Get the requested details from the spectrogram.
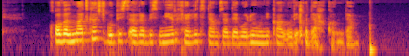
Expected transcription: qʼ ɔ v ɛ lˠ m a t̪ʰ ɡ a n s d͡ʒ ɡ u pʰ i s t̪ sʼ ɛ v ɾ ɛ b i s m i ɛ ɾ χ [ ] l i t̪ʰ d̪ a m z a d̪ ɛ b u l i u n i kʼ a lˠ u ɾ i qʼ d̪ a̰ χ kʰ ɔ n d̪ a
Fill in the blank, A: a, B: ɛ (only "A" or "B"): B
